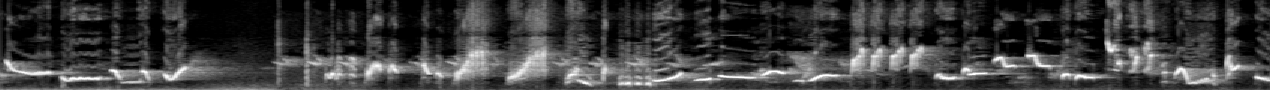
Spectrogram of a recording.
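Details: White-rumped shama song used as a lure to call in a mate: loud, rich, varied whistled phrases, sliding and warbling up and down, delivered in rapid bursts with short gaps.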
